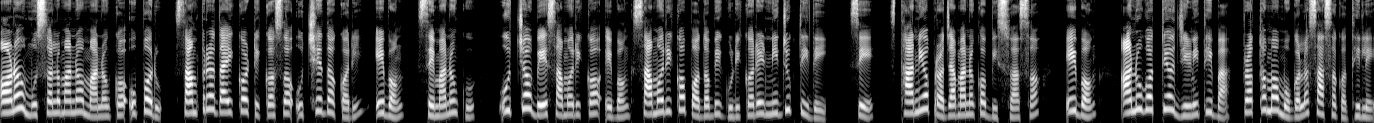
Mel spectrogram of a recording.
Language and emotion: Odia, neutral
